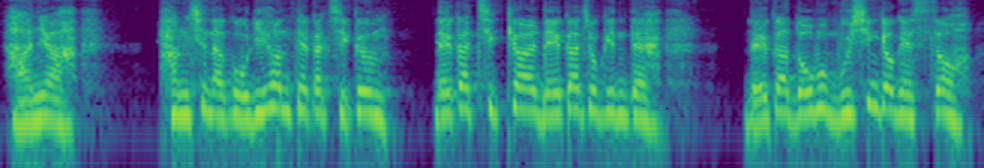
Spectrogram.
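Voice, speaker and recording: A woman's voice: medium pitch, moderate pace, a bit bright, no echo, clean studio sound, close to an everyday voice. A woman voicing a young husband who pleads with his wife and argues with his mother. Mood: pleading. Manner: urgent, pleading.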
